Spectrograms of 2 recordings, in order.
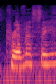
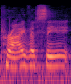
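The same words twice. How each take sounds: First: It is said with a British pronunciation. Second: It is said with an American pronunciation. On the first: "they pronounce differently" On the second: "words that are really the same uh, as they are here"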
